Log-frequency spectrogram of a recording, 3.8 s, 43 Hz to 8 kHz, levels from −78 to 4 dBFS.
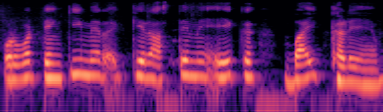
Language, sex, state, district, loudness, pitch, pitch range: Hindi, male, Jharkhand, Deoghar, -17 LUFS, 220 Hz, 195-230 Hz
